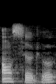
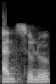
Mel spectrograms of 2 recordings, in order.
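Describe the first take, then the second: First: The first word sounds like French 'en'. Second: The first word sounds like English 'Han'. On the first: This is a private joke between friends. "moi j'aime bien dire en solo" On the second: This is the proper form of the name. "Ça se dit Han Solo"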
